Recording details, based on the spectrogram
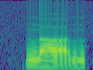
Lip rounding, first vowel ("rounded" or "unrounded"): unrounded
